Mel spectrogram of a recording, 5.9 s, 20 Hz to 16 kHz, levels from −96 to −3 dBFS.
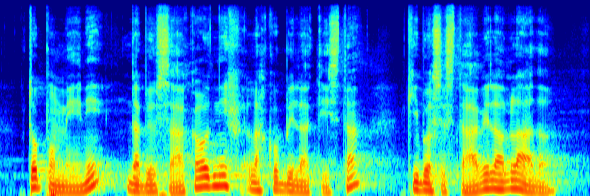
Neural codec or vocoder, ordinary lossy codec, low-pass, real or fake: codec, 44.1 kHz, 7.8 kbps, Pupu-Codec; none; 14.4 kHz; fake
